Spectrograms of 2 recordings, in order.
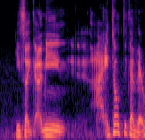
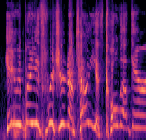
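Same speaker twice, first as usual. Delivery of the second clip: Richard impression; faster than usual. Friend imitating Richard's video greeting, very high. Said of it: "It would be like".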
